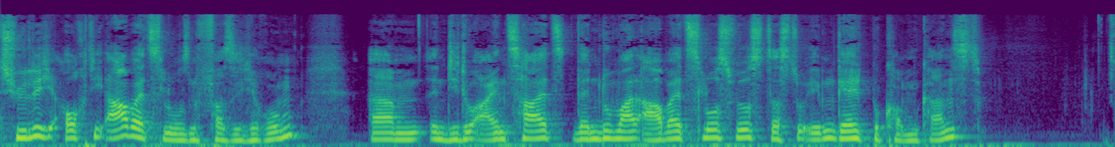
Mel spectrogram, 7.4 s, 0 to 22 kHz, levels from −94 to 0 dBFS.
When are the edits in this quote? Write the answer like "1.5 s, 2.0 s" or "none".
none

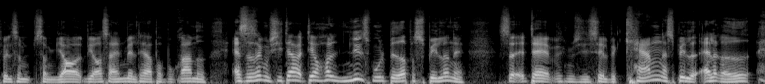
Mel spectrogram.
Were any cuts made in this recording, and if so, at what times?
2.2 s

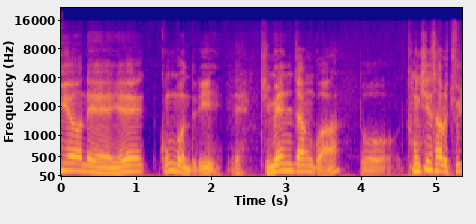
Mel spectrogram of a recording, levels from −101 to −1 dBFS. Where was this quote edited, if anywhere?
none

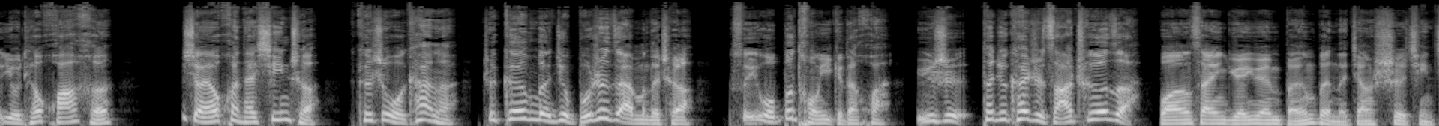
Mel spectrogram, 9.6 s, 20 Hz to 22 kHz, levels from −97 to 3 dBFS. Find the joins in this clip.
2.3 s, 3.1 s, 4.7 s, 6.0 s, 7.7 s

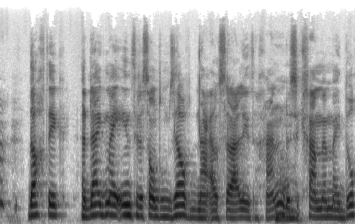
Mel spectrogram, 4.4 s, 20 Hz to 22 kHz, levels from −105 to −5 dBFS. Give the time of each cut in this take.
0.9 s

